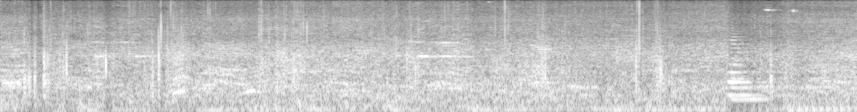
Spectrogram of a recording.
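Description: A vehicle horn gives one short toot near the end, over steady traffic noise with an engine running.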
